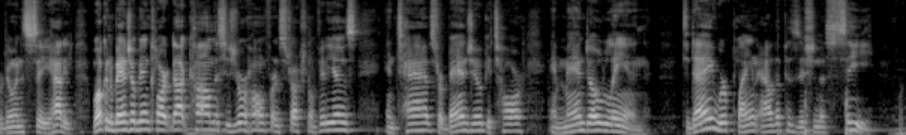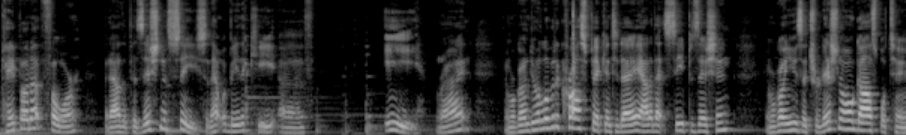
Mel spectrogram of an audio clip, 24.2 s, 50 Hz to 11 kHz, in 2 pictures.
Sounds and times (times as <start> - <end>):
Speech: 0.0 - 16.3, 17.2 - 24.1.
